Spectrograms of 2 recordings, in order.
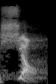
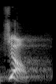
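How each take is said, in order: First: The word begins with an 'x' sound. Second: The word begins with a 'j' sound. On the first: This is how northerners tend to say it. "我们北方人容易把它读成孝" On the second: This is the dictionary reading. "那标音注音读教啊"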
